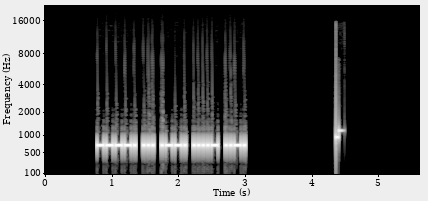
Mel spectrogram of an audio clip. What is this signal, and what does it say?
Morse code, heard as a keyed tone, about 36 wpm, 700 Hz. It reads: 9SP4F
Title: Code Groups - 5 Letter:Numbers - 35wpm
